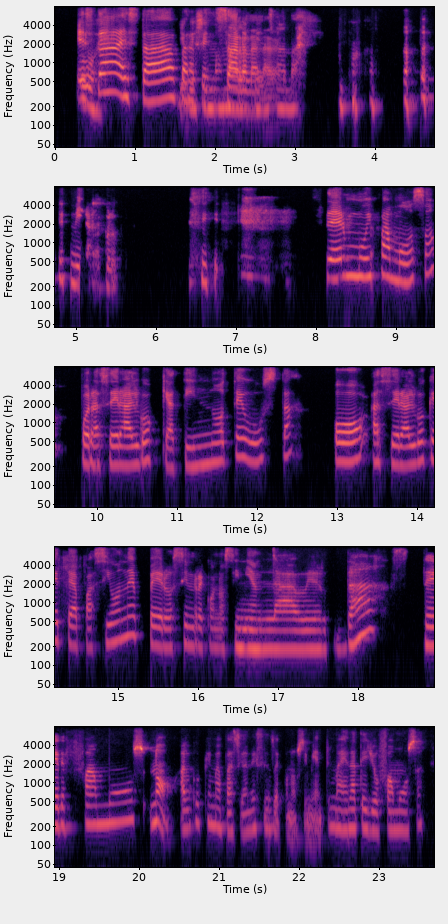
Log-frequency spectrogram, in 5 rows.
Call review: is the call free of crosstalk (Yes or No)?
No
